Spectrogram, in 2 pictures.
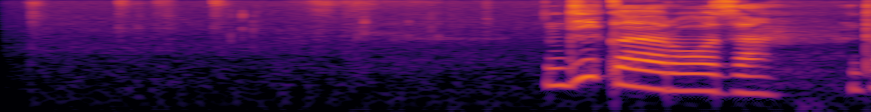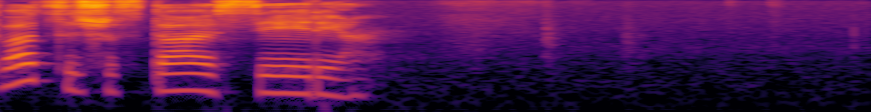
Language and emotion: Russian, sad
